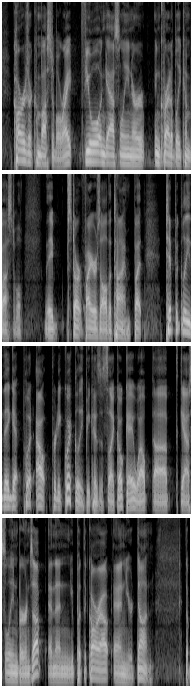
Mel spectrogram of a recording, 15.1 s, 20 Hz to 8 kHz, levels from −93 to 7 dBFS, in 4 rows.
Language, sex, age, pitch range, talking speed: English, male, 40-59, 85-105 Hz, 175 wpm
